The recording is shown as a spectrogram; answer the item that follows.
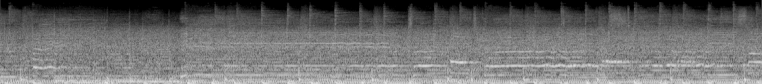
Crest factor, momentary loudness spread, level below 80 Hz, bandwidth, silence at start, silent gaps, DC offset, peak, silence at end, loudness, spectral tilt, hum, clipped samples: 12 dB; 2 LU; -18 dBFS; 17 kHz; 0 s; none; under 0.1%; 0 dBFS; 0 s; -12 LUFS; -5 dB/octave; none; under 0.1%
